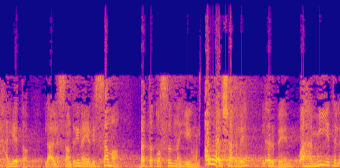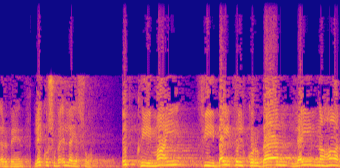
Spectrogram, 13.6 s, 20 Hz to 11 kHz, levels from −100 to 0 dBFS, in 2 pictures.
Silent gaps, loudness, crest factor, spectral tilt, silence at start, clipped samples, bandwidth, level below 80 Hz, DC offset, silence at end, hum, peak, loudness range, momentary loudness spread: none; -10 LUFS; 10 dB; -6 dB/octave; 0 s; 0.6%; 10.5 kHz; -42 dBFS; 0.2%; 0 s; none; 0 dBFS; 5 LU; 11 LU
